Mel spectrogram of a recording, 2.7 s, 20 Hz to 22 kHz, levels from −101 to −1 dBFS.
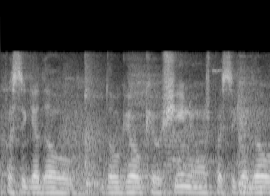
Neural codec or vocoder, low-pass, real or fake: none; 7.2 kHz; real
